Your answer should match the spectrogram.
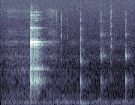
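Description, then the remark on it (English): A bottle of barrel-aged dark beer is pried open with a bottle opener: one sharp metallic pop with a brief hiss, then a few light, evenly spaced clinks over a faint low hum. “Goddamn bottle opener. Oh, here I have it is.”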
